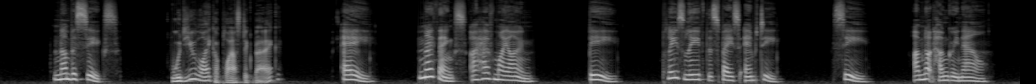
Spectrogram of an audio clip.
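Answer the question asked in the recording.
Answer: A: No thanks, I have my own.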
